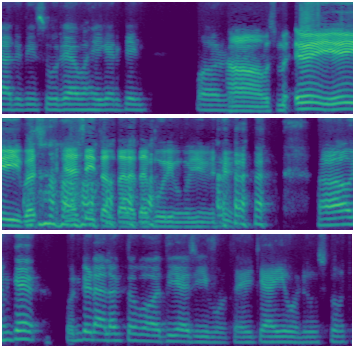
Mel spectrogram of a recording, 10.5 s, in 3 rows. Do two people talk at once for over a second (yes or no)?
yes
